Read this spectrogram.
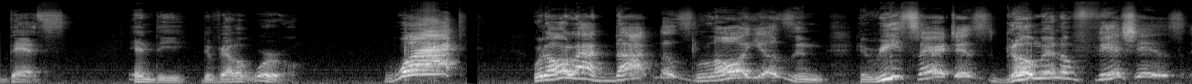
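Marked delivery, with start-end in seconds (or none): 3.8-4.7 high squealing disbelief; shocked what. Real, not acted. Reacting to the maternal death rate, shocked high outcry. 5.3-11.9 indignant shout. Real, not acted. Indignant listing of experts.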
